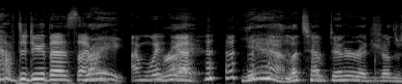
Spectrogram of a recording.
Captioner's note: laughs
